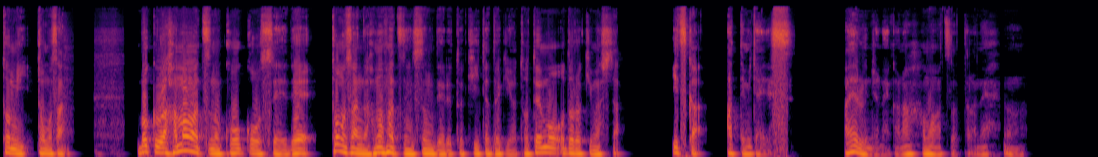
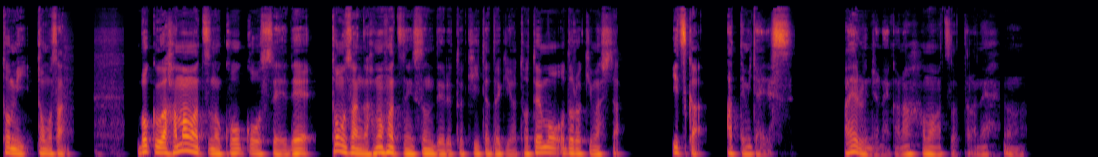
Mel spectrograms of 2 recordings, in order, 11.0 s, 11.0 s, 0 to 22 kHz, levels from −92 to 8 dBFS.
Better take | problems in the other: second | distortion; heavy; 10% of the sound clipped

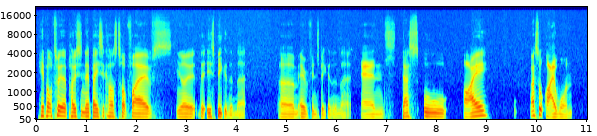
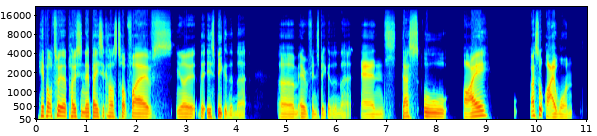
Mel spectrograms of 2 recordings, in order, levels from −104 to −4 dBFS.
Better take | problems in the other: second | hiss; faint; throughout; 30 dB below the speech

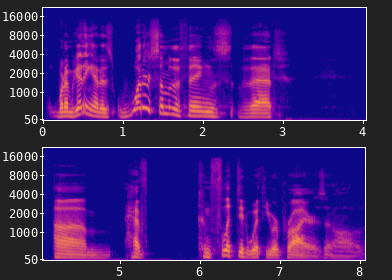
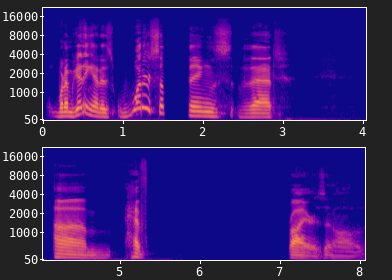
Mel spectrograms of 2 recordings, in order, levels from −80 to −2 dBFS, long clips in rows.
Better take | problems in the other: first | audio cutting out; at 1.5 s and at 6 s for 1.5 s

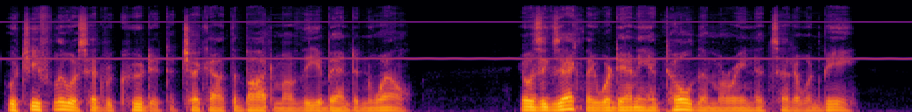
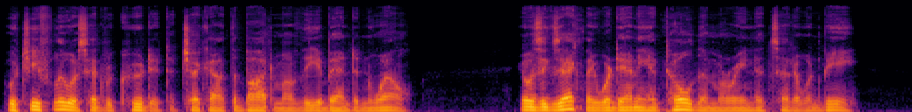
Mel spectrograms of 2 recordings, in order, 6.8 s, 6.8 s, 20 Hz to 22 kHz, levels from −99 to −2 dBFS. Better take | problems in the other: second | high-pitched whine; faint; throughout; 2.5 kHz, 25 dB below the speech

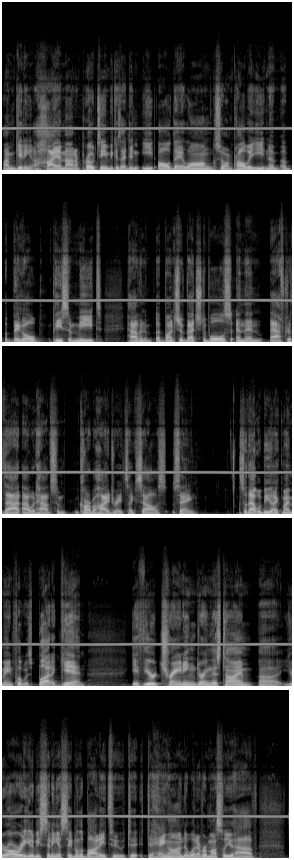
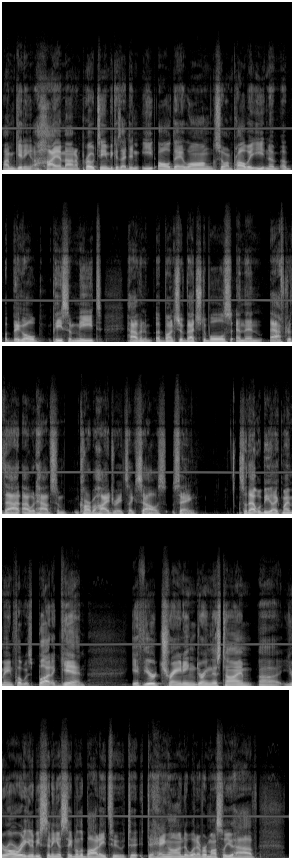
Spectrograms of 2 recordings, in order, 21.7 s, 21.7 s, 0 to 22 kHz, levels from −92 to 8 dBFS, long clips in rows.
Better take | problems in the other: second | high-pitched whine; loud; throughout; 5.5 kHz, 10 dB below the speech; faint in the second

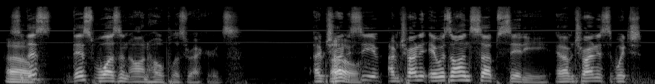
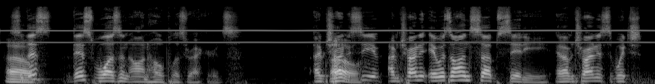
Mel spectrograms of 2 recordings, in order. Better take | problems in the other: first | high-pitched whine; loud; throughout; 5 kHz, 8 dB below the speech; faint in the first

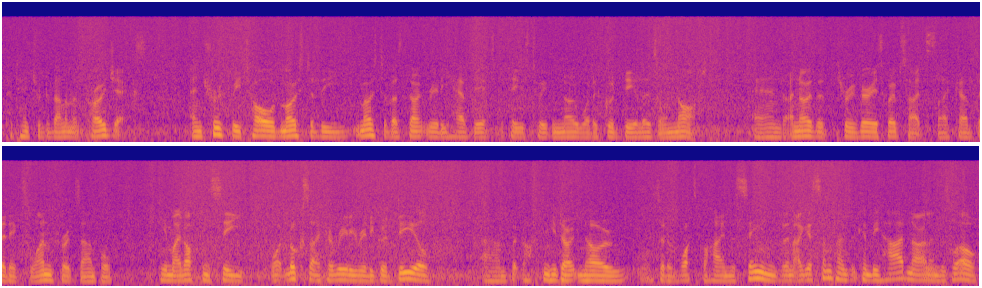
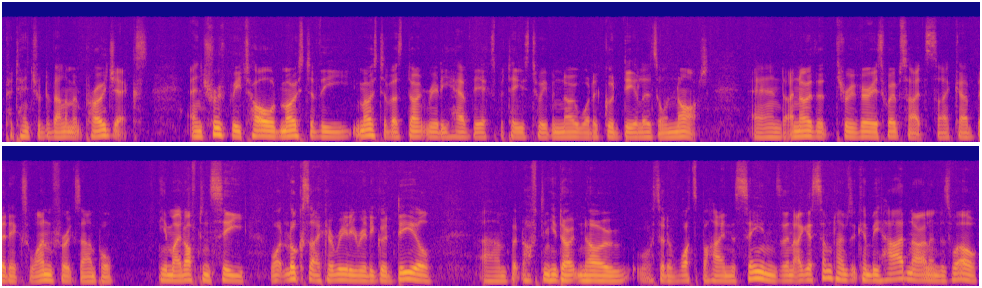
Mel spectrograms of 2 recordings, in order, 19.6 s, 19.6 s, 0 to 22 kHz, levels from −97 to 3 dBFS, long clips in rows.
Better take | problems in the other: second | hiss; loud; throughout; 4 dB below the speech; faint in the second

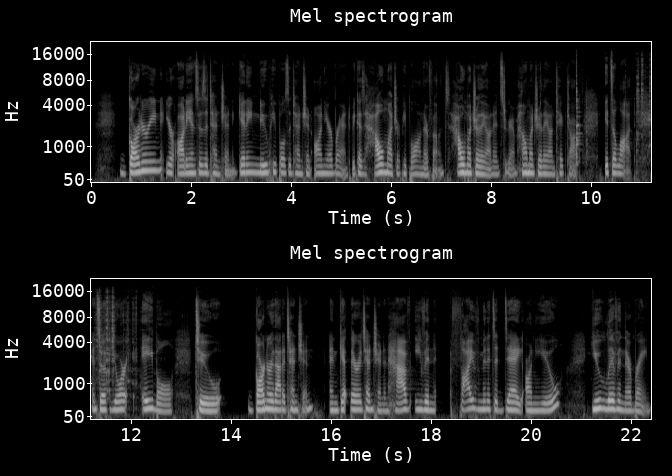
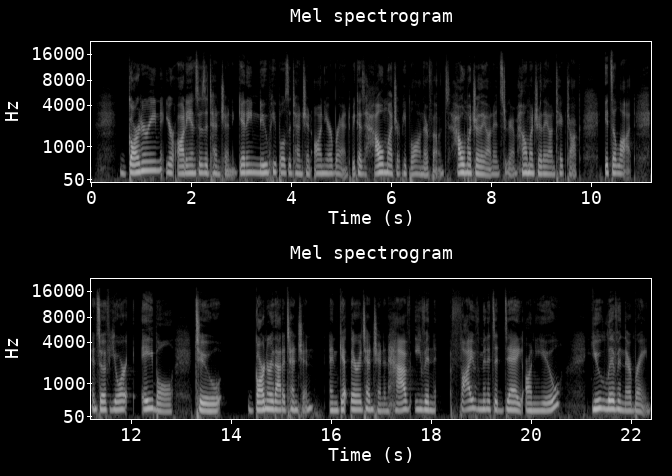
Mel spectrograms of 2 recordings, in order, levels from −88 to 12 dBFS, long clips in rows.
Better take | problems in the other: second | clattering dishes; noticeable; from 9.5 to 12 s; peak 10 dB below the speech

